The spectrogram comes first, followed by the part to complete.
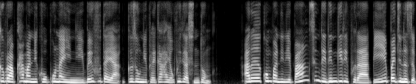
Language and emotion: Bodo, disgusted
